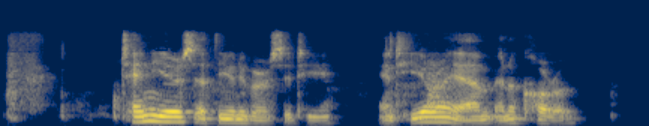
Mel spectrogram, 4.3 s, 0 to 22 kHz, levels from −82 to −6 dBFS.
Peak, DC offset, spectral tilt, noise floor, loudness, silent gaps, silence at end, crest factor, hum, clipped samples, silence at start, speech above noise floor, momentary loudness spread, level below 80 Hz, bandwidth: -4 dBFS; under 0.1%; -5 dB/octave; -51 dBFS; -19 LUFS; none; 0.5 s; 18 dB; none; under 0.1%; 0.05 s; 32 dB; 18 LU; -66 dBFS; 8 kHz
